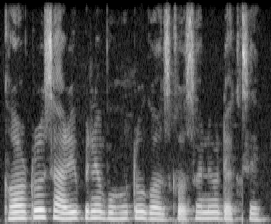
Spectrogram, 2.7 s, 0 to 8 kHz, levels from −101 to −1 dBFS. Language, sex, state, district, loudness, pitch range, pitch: Assamese, female, Assam, Kamrup Metropolitan, -16 LUFS, 215-230 Hz, 220 Hz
